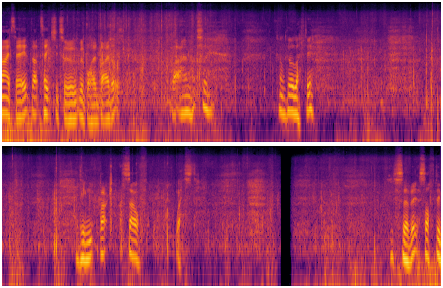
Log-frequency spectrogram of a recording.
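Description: Bicycle tyres crunch over gravel and rough ground.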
